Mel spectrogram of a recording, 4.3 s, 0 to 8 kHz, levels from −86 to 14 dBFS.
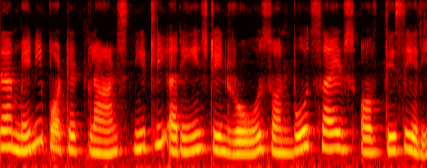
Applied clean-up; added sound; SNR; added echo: none; none; none; none.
